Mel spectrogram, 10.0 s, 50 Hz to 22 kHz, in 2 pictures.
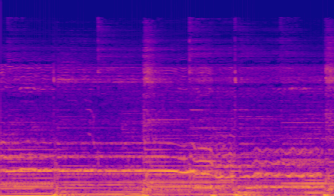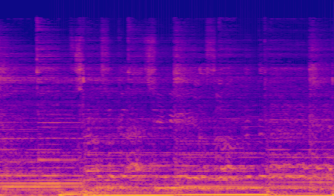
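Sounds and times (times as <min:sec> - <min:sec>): band with guitar: 0:00.0 - 0:10.0
person singing: 0:00.0 - 0:10.0.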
